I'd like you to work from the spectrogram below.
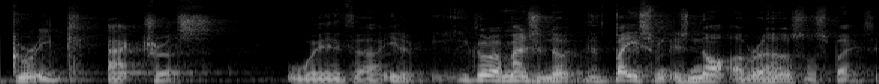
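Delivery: ordinary talk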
